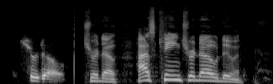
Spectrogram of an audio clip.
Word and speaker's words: Trudeau: name is john how you say his name trudeau trudeau how's king trudeau doing he's fantastic hey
